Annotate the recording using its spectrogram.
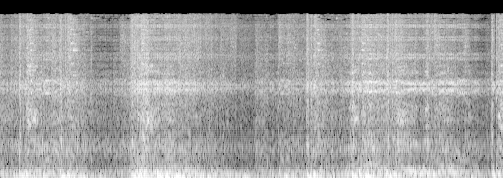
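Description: A man talks into a close microphone.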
